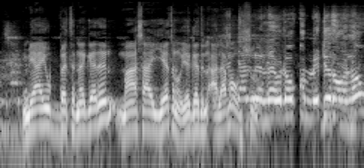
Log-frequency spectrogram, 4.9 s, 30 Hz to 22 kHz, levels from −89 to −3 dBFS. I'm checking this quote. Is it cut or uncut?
cut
